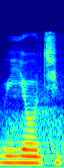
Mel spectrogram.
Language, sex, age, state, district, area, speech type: Malayalam, male, 18-30, Kerala, Palakkad, rural, read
